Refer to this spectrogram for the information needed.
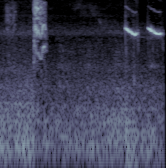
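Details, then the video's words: Lined seedeater (papa-capim viviti), female calling, used to warm up males: a few sharp high notes, a buzzy burst then two thin, slightly falling whistles about a third of a second apart, over quiet background. "PAPA CAPIM CANTO VIVITI E FEMEA CHAMANDO PARA ESQUENTAR"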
